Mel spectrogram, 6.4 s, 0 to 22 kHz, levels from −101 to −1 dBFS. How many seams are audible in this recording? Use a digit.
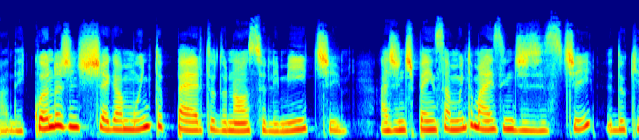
0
